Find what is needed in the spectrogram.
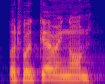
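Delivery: high, firm and resolute; determined. A narrator's reading. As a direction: stand firm against fear. Howard answers firmly.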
